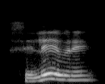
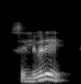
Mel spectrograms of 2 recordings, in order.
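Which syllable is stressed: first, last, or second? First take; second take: second; last. First: The stress is on the second syllable. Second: The stress is on the last syllable.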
